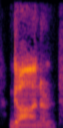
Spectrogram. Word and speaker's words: Gane: But but yeah, the main fight, UFC 31, Aspenol versus Gain and uh Gone. I think I think it's pronounced gone.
